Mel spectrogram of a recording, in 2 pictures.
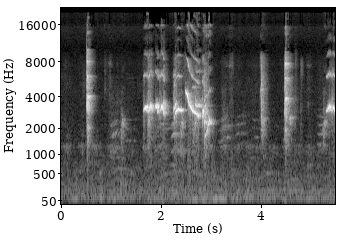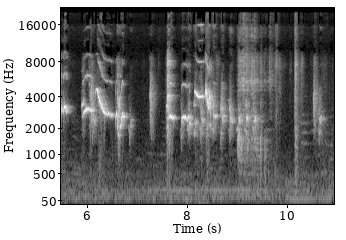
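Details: Song of a white-rumped shama, a kept bird in Indonesia: bursts of sharp clicks and varied whistled phrases, each burst lasting one or two seconds and separated by short pauses, with quick slurred notes between.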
